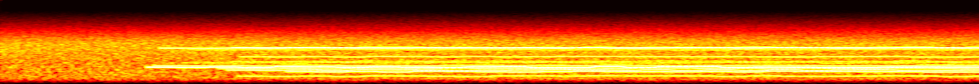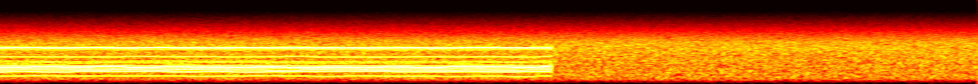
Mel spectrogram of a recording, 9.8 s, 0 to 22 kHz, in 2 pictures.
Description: FT8 (several signals at once), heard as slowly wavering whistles, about 6.25 baud, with radio static.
